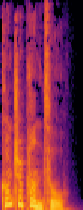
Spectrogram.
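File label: "contrapuntal", British English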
